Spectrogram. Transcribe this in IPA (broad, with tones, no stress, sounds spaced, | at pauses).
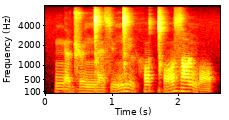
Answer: ŋ ɛ˨ ɖ͡ʐ ø˨ ŋ͡ǀ ɛ˨ s y˨ ŋ͡ǀ i˦˨ l h ɔ˧ ǀʰ ɔ˨˦ z ɑ˦ ŋ ɔ˨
